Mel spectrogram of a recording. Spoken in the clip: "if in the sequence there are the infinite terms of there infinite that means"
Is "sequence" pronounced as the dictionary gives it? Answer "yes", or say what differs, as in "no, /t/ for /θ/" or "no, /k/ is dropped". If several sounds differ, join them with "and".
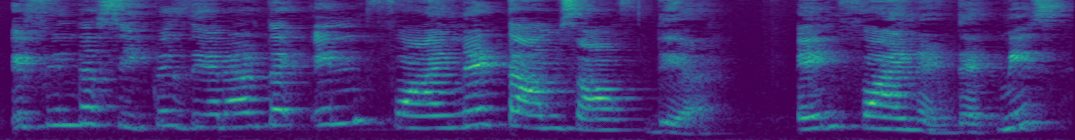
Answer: no, /n/ is dropped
